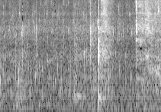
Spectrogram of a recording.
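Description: Salted meat is stirred and fried in a pan, with a close frying hiss broken by a couple of sharp scrapes of the spoon against the pan.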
